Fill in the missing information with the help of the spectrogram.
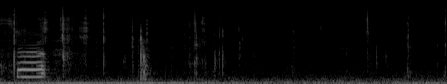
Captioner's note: scissors snipping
